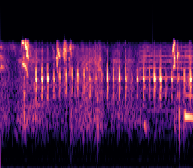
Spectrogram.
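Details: Black-tailed prairie dog in rut during the mating season at Blavand Minizoo, in a bad mood, giving a quick run of short clipped chirping pulses, roughly three to four per second, with a few higher squeaks mixed in.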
